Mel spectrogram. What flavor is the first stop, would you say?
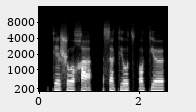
plain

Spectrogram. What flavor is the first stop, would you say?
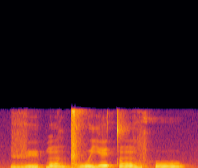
implosive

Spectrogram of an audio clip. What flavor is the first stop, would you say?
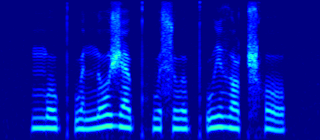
ejective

